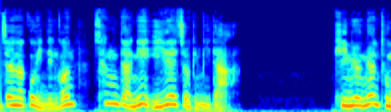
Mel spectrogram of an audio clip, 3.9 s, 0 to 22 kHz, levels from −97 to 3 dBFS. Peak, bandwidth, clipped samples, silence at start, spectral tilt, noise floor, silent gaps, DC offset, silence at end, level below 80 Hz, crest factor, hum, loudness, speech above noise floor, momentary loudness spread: -16 dBFS; 15 kHz; under 0.1%; 0 s; -5 dB/octave; -63 dBFS; none; under 0.1%; 0 s; -50 dBFS; 12 dB; none; -28 LUFS; 37 dB; 9 LU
